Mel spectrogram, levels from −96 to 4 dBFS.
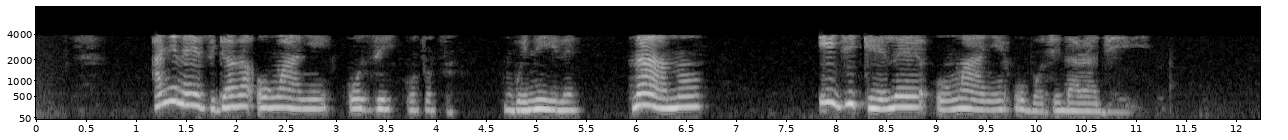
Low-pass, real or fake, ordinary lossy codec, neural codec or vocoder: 7.2 kHz; real; AAC, 16 kbps; none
